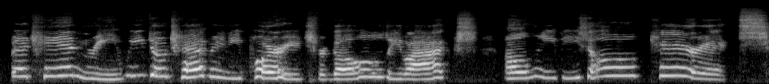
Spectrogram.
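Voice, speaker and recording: Very slowly and with hardly any pauses, the speaker uses a put-on character voice pitched high. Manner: cartoonish.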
